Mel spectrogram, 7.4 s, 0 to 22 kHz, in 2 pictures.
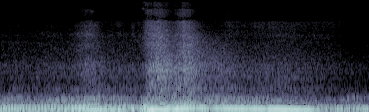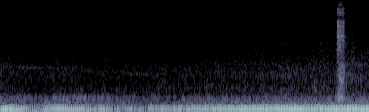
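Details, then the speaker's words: Rebuilt MK5 Jetta (02Q gearbox), road ready after repairs: deep raw rumble swells on a rev blip, settling to a loud burbling idle; very loud exhaust because it runs on open headers with no exhaust fitted. "so basically now I'm just going to focus on trying to get a proper exhaust back on this thing and making it sound better cuz it was just open headers"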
